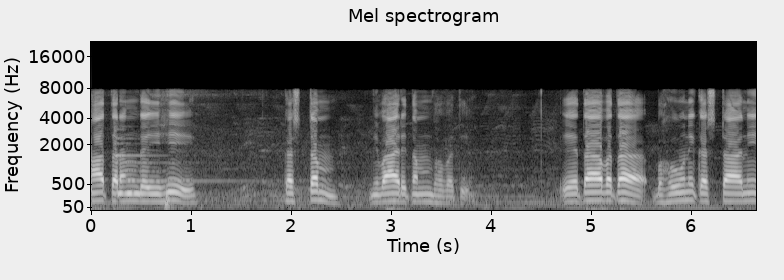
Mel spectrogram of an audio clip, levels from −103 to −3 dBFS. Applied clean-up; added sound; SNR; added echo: none; Plucked string instrument; 10 dB; none.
